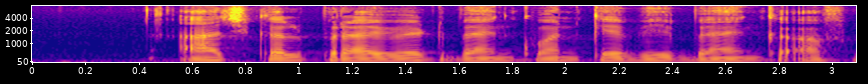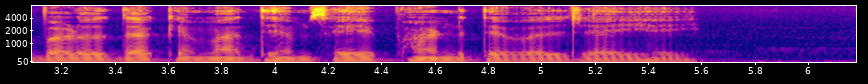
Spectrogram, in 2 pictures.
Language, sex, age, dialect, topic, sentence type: Magahi, male, 18-24, Western, banking, statement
